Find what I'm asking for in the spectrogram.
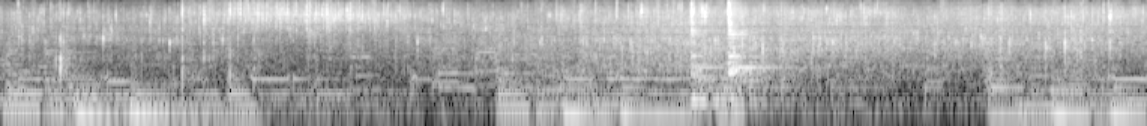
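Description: A T-bone steak fries and is basted in butter in a pan, giving a steady, close sizzle with spattering crackles and occasional stirring or turning sounds throughout.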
